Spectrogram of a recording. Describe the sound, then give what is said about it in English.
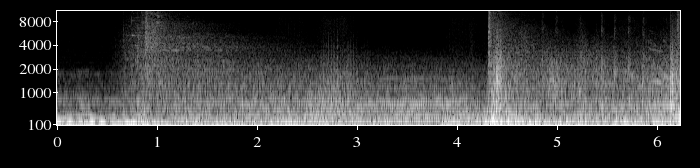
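A heavy Marine artillery and mortar barrage pounding Sugarloaf Hill on Okinawa rumbles continuously, with sharp booming blasts at the start and again near the end over a dense, low roar of shelling. “A thunderstorm of Marine artillery and mortars pound Sugarloaf, driving the defenders back underground.”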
